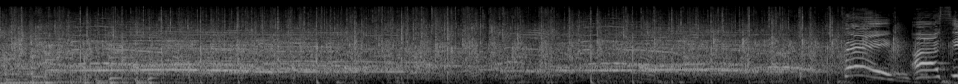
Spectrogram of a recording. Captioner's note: applause and cheering cont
